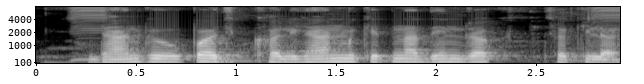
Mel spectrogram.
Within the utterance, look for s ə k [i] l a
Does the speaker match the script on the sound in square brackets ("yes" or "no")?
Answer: yes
